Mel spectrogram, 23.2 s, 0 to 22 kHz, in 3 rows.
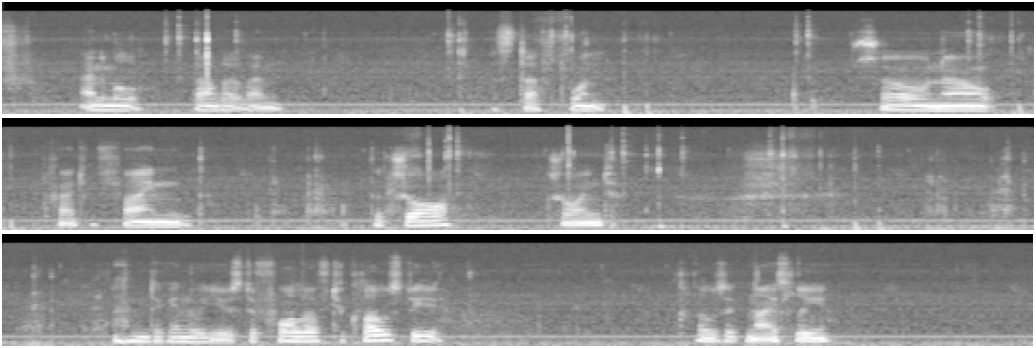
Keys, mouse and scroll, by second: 1.4-3.2 right drag, 2.0-3.9 ctrl+drag, 4.4-6.0 ctrl+drag, 5.0 r, 7.5-9.4 drag, 8.1 r, 12.6-14.4 right drag, 13.1-14.6 drag, 14.4 r.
